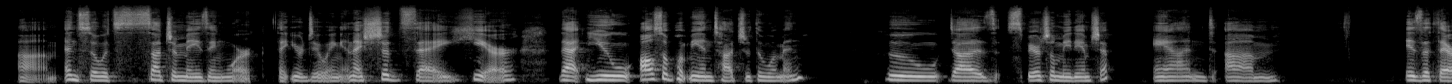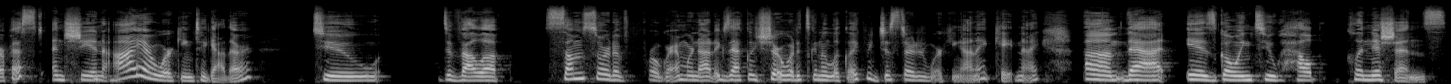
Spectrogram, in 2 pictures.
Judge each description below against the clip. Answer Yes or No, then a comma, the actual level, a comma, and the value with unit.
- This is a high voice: Yes, high, 195 Hz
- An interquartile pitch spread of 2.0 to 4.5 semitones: Yes, average, 2.8 semitones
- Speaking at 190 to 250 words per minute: No, average, 150 wpm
